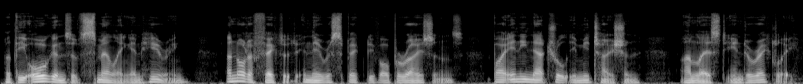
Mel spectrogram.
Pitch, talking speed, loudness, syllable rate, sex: 95 Hz, 150 wpm, -19 LUFS, 6.1 syllables/s, male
